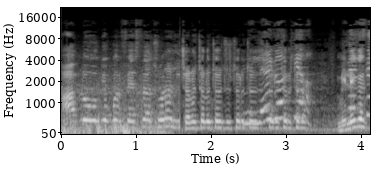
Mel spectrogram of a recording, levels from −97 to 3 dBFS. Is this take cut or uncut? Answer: cut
